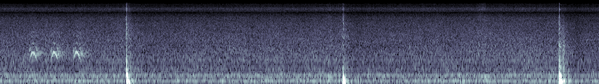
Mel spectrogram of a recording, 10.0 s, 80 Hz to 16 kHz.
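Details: Honey bees working at Warre and Langstroth hives in an apiary in northern Kentucky on a 72-degree February day. A steady low hum runs throughout, broken by three sharp knocks about three seconds apart, with a brief triple chirp early on.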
